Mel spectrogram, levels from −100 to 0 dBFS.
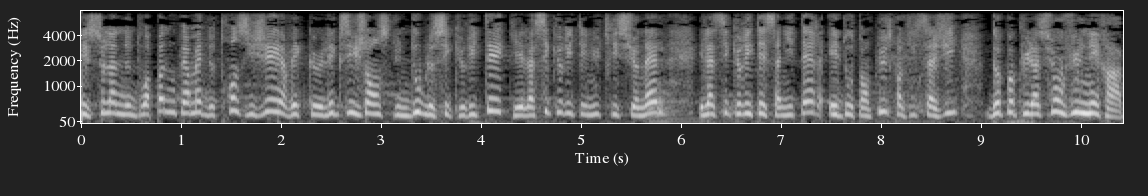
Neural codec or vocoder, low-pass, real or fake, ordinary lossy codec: none; 7.2 kHz; real; none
